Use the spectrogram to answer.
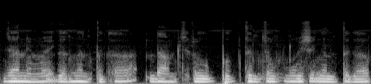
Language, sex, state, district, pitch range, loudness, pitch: Wancho, male, Arunachal Pradesh, Longding, 130-135 Hz, -15 LUFS, 130 Hz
